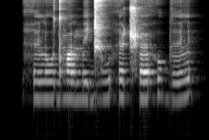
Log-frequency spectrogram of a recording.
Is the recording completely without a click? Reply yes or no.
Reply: yes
